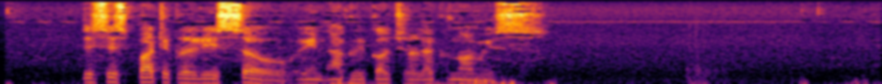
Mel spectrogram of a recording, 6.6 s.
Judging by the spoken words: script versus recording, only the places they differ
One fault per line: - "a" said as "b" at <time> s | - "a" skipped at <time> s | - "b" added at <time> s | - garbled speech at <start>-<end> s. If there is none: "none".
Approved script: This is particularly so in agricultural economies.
none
